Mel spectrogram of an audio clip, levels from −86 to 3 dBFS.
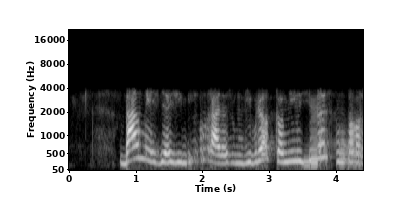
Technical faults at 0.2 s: G.729 codec

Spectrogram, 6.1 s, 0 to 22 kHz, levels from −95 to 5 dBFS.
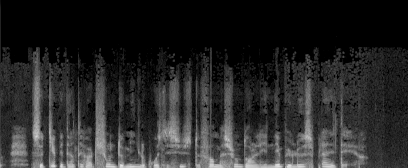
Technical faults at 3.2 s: de-emphasis applied wrongly; dropped samples

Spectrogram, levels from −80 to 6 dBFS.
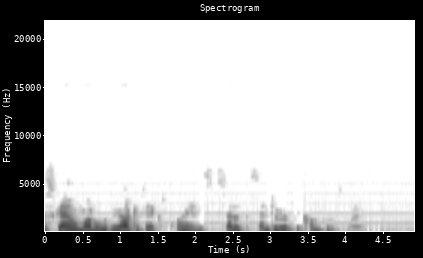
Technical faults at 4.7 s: computer activity noise

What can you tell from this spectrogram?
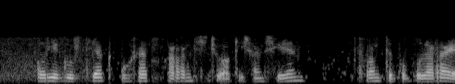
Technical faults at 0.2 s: G.729 codec

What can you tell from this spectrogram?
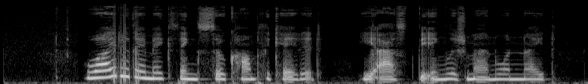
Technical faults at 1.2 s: processor overload crackle

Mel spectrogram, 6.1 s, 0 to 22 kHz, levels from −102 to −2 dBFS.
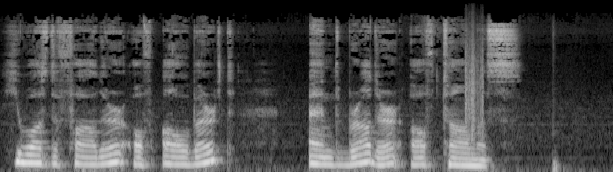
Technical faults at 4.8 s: cable scratch noise

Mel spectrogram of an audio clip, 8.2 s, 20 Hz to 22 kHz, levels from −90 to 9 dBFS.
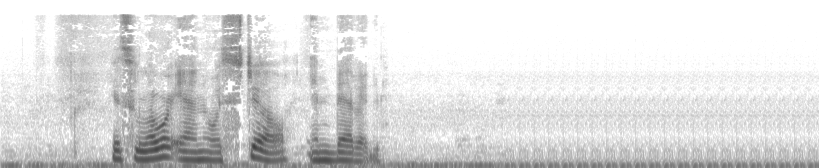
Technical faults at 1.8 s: none

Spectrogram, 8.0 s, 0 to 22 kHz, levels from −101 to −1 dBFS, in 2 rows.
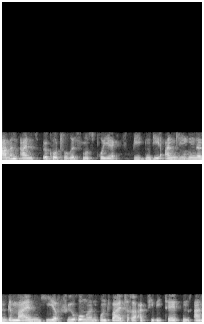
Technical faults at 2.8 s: none

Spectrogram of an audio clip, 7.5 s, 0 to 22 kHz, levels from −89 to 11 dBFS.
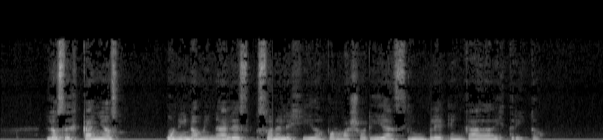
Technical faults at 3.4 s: overlap between stream segments

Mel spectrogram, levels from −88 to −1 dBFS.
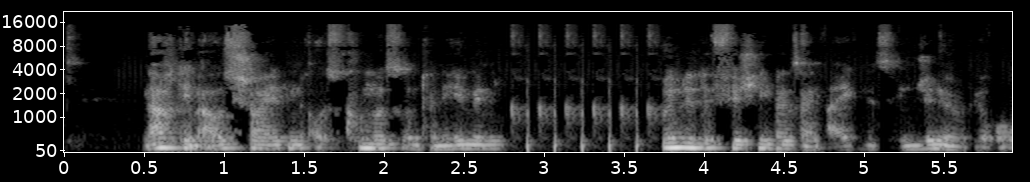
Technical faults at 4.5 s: computer activity noise; short concealed packet loss; lost packet rebuilt from error correction

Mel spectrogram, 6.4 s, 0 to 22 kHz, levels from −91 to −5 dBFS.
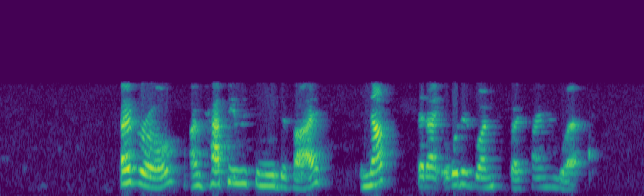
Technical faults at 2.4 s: none

